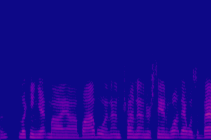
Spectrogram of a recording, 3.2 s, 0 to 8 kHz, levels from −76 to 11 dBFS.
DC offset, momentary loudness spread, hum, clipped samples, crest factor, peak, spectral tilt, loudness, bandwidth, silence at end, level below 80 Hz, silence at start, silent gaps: under 0.1%; 3 LU; none; under 0.1%; 20 dB; -30 dBFS; -3 dB/octave; -52 LUFS; 6.4 kHz; 0 s; under -90 dBFS; 0 s; none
